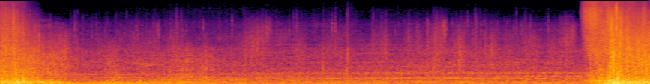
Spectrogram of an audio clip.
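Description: Confringo blasting spell explosions in the Hogwarts Legacy video game, loud bursts at the start and end framing a rumbling, crackling stretch of combat noise in between, with no talking.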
